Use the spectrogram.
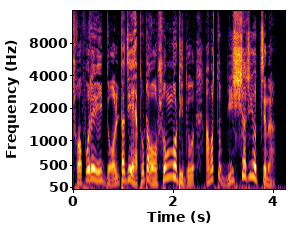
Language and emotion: Bengali, disgusted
